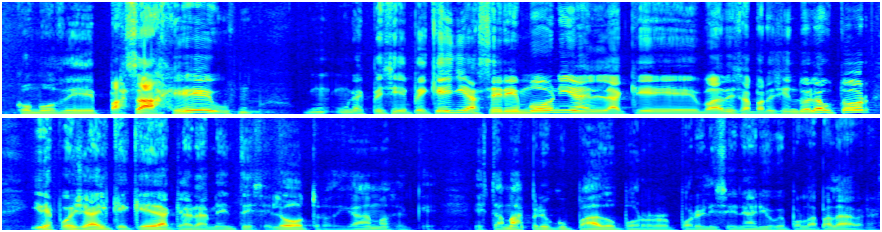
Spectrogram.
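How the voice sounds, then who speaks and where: A lowish, very animated man talks at a moderate pace with no room sound. He's a Rioplatense Argentine Spanish speaker in his sixties who works as a playwright, director and theatre teacher, and in this interview he is eloquent and reflective, self-correcting and thinking aloud with searching repetitions of words.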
